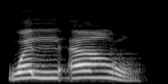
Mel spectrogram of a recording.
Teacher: ro-nya dibaca tebal karena didahului fathah. Wal ar, tidak dibaca wal ar, tetapi wal ar.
